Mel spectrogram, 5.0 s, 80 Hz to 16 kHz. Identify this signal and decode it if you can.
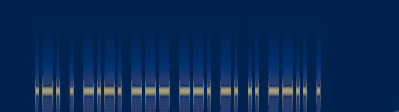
Morse code, heard as a keyed tone, about 28 wpm, 700 Hz. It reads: RECOGNIZE
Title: Sentences from Top 1400 Words - New Word Drill Alt - 28wpm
